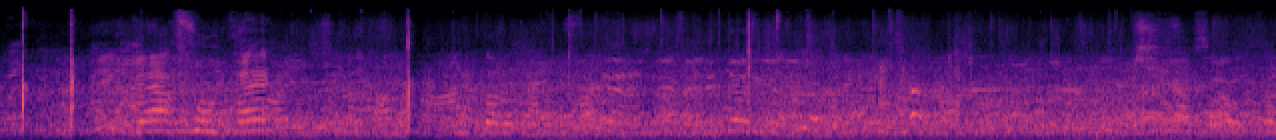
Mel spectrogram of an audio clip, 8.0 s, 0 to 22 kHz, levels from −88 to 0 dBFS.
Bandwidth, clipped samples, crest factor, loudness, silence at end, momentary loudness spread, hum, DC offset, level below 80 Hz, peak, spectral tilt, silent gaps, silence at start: 16.5 kHz; under 0.1%; 26 dB; -37 LUFS; 0 s; 5 LU; none; under 0.1%; -72 dBFS; -12 dBFS; -3 dB/octave; none; 0 s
